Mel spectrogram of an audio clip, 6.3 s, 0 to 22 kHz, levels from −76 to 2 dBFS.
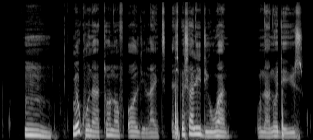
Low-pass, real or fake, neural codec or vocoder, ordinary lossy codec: none; real; none; none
